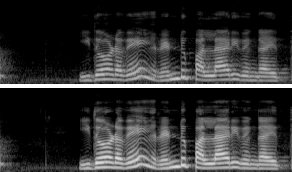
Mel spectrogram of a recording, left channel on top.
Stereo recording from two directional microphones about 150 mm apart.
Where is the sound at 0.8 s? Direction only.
35° right (ahead or behind).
